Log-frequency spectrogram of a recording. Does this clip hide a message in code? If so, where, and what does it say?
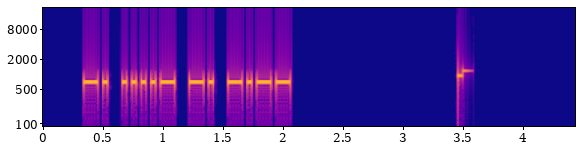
Yes: Morse code from 0.3 to 2.1 s, heard as a keyed tone, about 29 wpm, 700 Hz. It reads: N4NY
